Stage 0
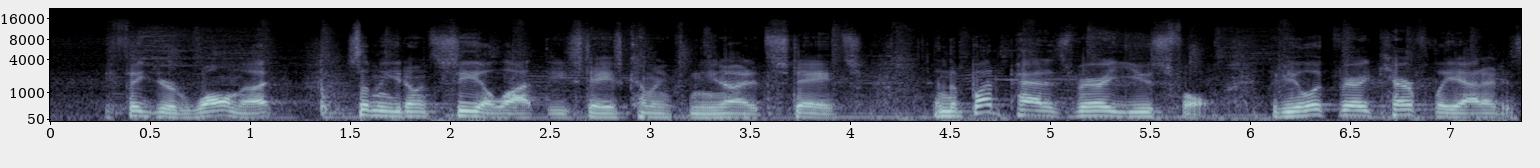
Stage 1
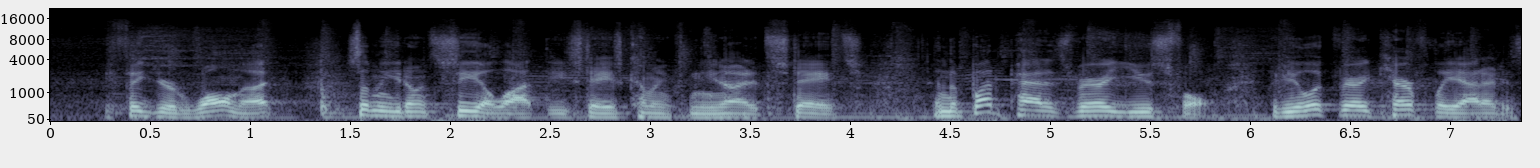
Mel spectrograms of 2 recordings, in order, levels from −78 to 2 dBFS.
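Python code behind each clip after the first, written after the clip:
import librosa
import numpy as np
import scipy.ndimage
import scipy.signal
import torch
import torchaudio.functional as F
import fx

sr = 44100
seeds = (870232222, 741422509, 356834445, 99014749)

y = x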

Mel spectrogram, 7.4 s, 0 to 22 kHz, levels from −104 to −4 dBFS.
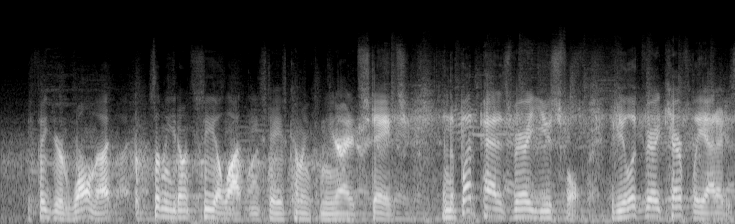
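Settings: y = fx.filter_sweep_lowpass(x, sr, from_hz=1100.0, to_hz=2500.0, start_s=3.15, end_s=3.74, q=7.1)
y = fx.echo_feedback(y, sr, ms=199, feedback_pct=48, wet_db=-16.5)
y = y * librosa.db_to_amplitude(-1.0)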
